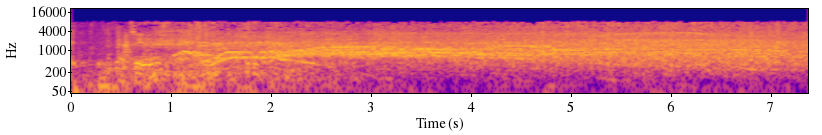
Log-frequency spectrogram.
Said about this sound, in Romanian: Deputații din Camera Inferioară a Parlamentului de la Canberra și apărătorii drepturilor omului prezenți în galeria publicului au aplaudat minute de-a rândul în picioare victoria răsunătoare a promotorilor egalității conjugale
